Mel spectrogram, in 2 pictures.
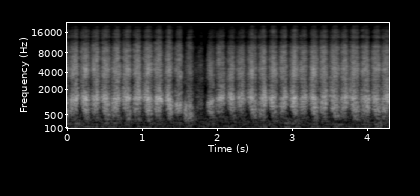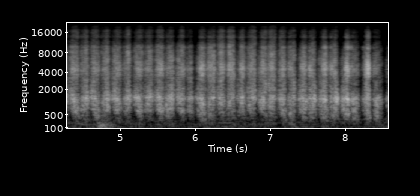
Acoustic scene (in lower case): restroom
